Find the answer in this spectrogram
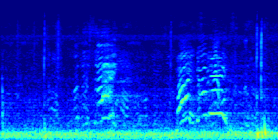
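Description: Footballers shouting calls to each other on the pitch, two short shouts, over a steady low hum, with one sharp knock just before the end.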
